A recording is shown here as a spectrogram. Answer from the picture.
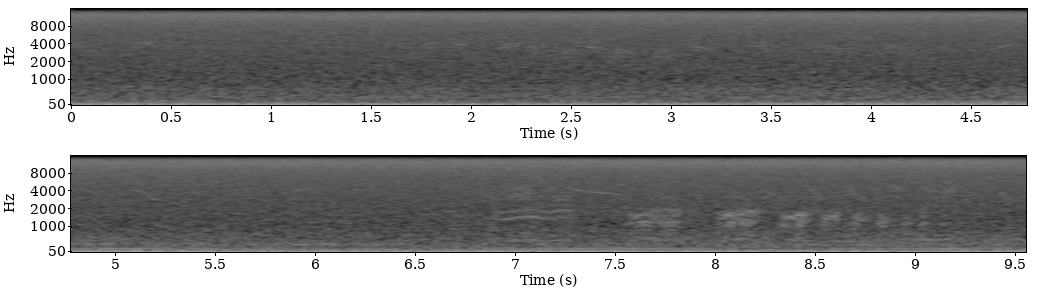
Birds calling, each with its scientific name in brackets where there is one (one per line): Erckel's Francolin (Pternistis erckelii)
